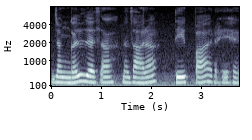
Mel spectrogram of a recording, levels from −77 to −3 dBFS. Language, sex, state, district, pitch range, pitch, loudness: Hindi, female, Chhattisgarh, Raipur, 195-205 Hz, 200 Hz, -14 LUFS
